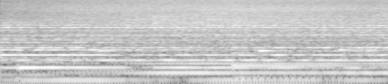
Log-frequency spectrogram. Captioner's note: water rushing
